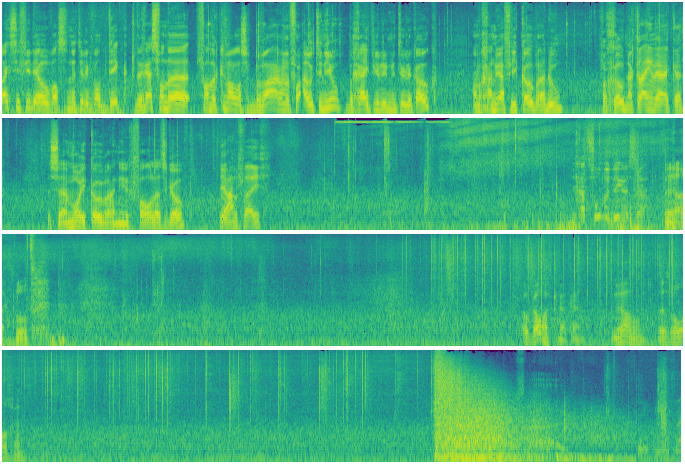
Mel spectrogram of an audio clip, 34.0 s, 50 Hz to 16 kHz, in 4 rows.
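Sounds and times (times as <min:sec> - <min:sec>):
faint outdoor background noise: 0:00.0 - 0:34.0
firecracker fuse hissing and crackling: 0:00.0 - 0:34.0.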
